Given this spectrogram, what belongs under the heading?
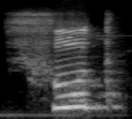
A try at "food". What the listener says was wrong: Food with more D, because it's too much T at the end. So food, and not food.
